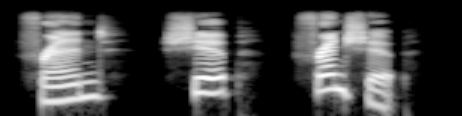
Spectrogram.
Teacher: The D sound is dropped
